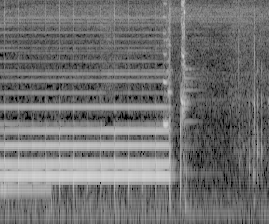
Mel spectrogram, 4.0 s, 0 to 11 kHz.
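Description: Vintage Japanese push-button synthesizer played through a Behringer DD400 digital delay, sounding several steady tones at once with a fast, even pulsing about eight times a second; the lowest tone drops out under a second in. The sound cuts off suddenly about two and a half seconds in, followed by a brief click.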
